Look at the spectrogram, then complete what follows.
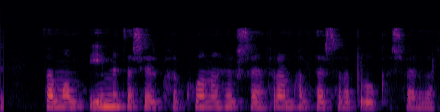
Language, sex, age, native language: Icelandic, female, 50-59, Icelandic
